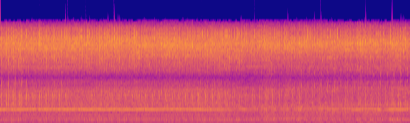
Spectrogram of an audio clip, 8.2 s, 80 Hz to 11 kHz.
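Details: Opel C16XE engine at idle: steady idle with a loose, uneven tapping at roughly three beats a second over a deep hum; source unclear; engine knocking noise.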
